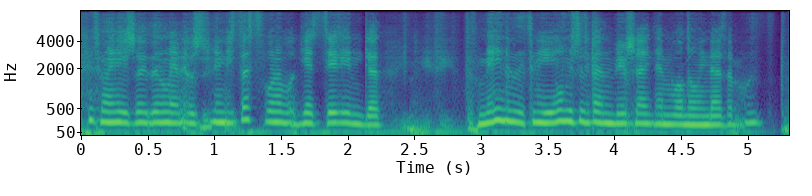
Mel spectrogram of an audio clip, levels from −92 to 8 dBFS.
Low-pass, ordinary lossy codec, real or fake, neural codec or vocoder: none; none; fake; codec, 16 kHz, 0.5 kbps, FreqCodec, larger model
